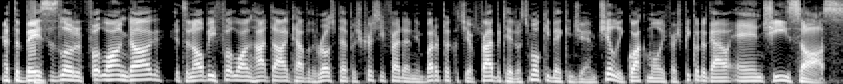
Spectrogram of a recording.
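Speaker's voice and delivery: breakneck double-time reading, rattled off. Asked to read a list aloud for a video reel, very fast reading. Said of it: "read as fast as you can".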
